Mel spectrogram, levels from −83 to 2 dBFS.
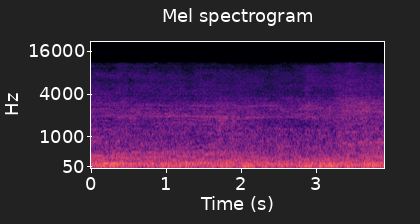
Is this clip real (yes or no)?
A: no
